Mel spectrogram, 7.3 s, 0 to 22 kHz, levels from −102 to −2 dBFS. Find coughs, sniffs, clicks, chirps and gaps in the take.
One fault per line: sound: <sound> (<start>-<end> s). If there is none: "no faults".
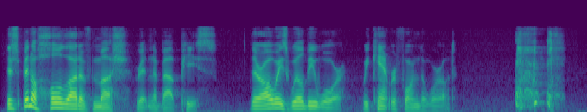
sound: cough (6.4-7.1 s)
